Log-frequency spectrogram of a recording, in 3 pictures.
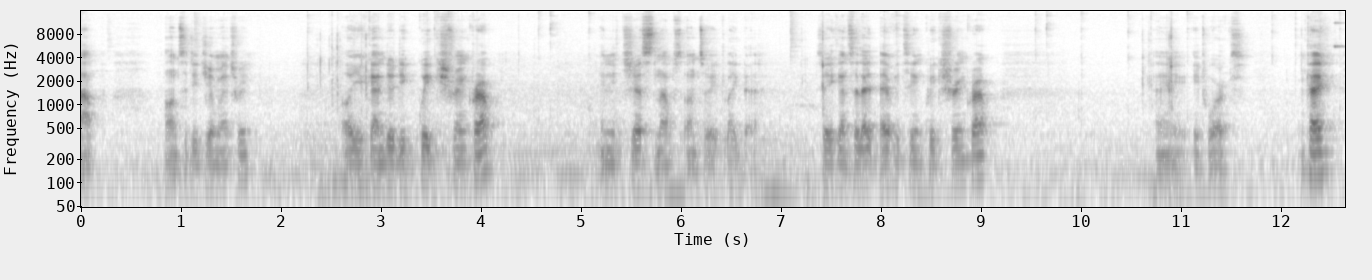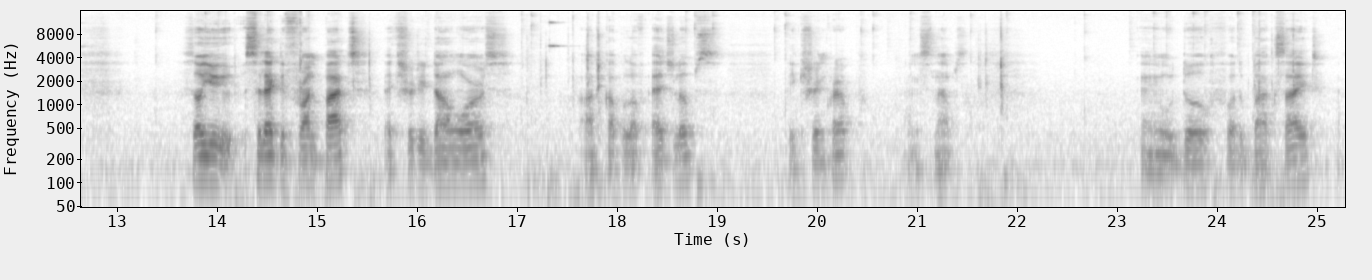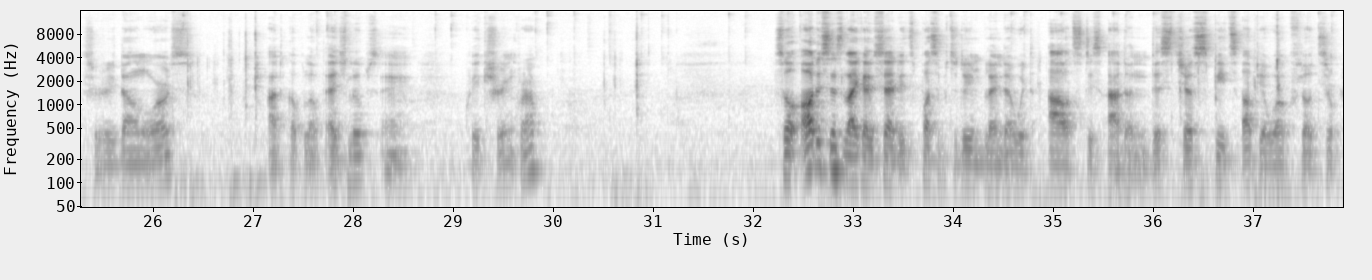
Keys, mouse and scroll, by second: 3.5-5.0 drag, 5.0-7.2 middle drag, 7.2 a, 8.0-9.9 drag, 9.9 middle click, 10.6 alt+a, 11.0-12.2 middle drag, 12.2-12.5 scroll up 1, 12.5-15.1 middle drag, 15.1 scroll down 1, 15.3 e, 19.5-20.9 drag, 20.9 middle click, 21.6 alt+a, 21.8-23.7 middle drag, 23.7 right click, 24.6 e, 28.8-30.6 drag, 30.6 alt+a, 30.8-32.3 middle drag, 32.3 right click, 32.6 f, 34.5-36.4 right drag, 36.4 f, 37.6 right click.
